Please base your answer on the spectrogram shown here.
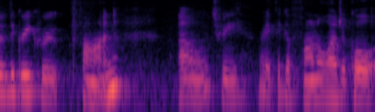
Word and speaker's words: phon: So whenever we're hearing that root phon, or sometimes pronounced phone, we're thinking of sounds.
